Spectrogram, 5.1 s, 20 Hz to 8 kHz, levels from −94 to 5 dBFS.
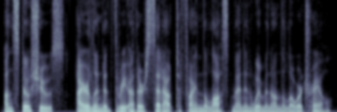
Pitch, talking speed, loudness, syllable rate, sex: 95 Hz, 225 wpm, -23 LUFS, 5.2 syllables/s, male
